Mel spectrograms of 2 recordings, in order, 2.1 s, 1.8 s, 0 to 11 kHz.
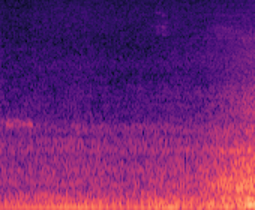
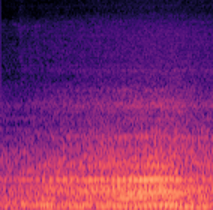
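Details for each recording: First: Toyota 1KR petrol engine after fixing misfire with code P0353: revs up twice and settles back smoothly, even firing, no stumble. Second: Toyota 1KR petrol engine with code P0353: runs rough and lumpy as it revs, one cylinder misfiring from faulty ignition coil connection; check engine light on.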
